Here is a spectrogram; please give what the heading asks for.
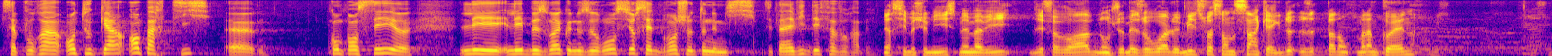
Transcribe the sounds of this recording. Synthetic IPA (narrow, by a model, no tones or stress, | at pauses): sapuʁaɑ̃t̪ukaʔɑ̃paʁt̪ʰi | ø | kɔ̃pɑ̃seø | lelebəzwɛ̃kənuzɔʁɔ̃syʁsɛt̪̚bʁɑ̃ʃot̪ɔnɔmisɛt̪ɛ̃navid̪efavɔʁablmɛʁsiməsjølminist̪χmɛmavi | d̪efavɔʁabləd̪ɔ̃kʒəmɛzovwaləmilswasɑ̃t̪sɛ̃kavɛk̚d̪øpaʁd̪ɔ̃mad̪amkɔɛn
